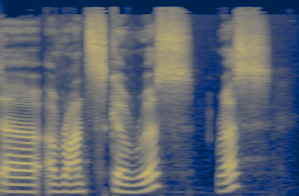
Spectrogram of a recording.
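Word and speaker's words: Arantxa Rus: against Aronska Rus. Yes, that's how it's pronounced.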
